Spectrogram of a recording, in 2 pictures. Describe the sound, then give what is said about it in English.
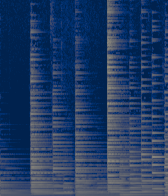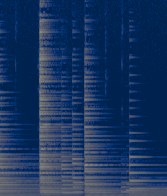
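Electric piano preset on an old analog keyboard, played as a series of sustained notes and chords with a bright, buzzy, synthetic tone, each note fading slightly before the next begins. “This was supposedly a piano. It would actually be labelled on a button, piano, electric piano.”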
